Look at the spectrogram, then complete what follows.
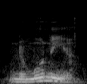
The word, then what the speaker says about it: pneumonia: silent in autumn him p is silent in psychology pneumonia this is another word another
